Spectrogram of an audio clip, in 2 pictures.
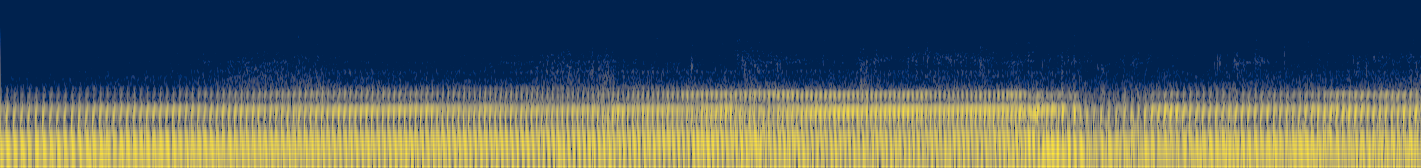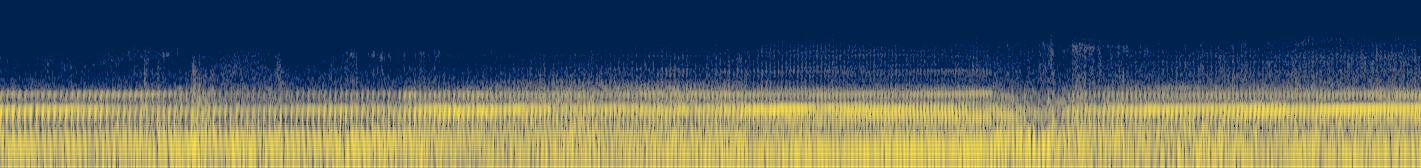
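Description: A motorbike engine drones steadily up close, its pitch shifting as it changes speed.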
